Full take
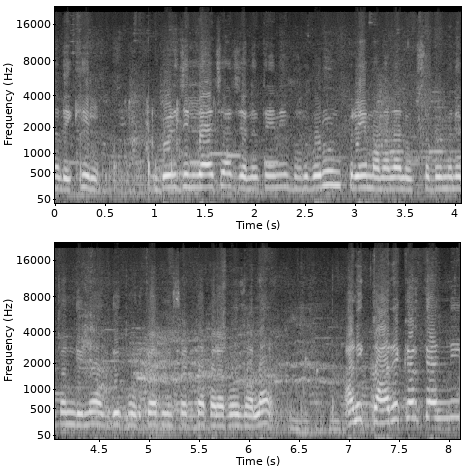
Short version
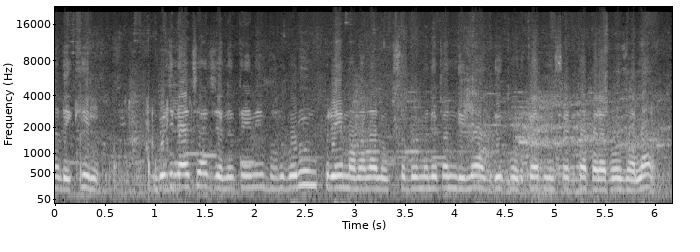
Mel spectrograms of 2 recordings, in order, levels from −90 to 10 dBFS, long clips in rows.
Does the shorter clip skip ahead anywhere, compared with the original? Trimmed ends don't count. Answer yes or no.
yes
